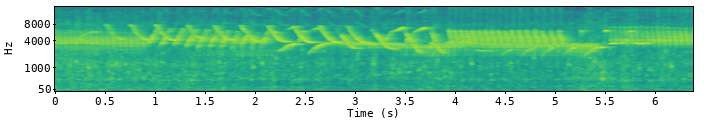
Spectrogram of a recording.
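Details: Canary singing, played to coax lazy, silent canaries into song: a dense rolling trill of looping whistled notes that settles into a long steady buzzy roll, high and bright throughout.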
